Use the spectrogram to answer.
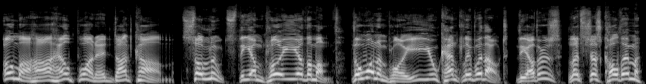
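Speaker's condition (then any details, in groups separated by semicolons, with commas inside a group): No condition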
